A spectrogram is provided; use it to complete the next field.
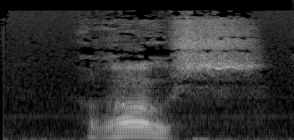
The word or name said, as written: Roos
